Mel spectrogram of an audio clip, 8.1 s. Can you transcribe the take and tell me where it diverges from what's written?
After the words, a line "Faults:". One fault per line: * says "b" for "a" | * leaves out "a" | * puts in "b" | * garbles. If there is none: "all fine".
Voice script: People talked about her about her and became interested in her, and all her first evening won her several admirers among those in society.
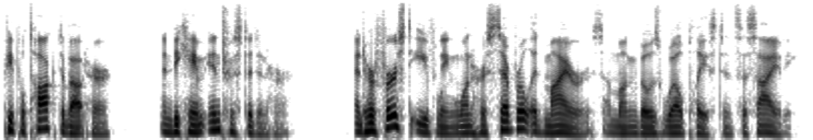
People talked about her and became interested in her, and her first evening won her several admirers among those well placed in society.
Faults:
* leaves out "about her"
* leaves out "all"
* puts in "well placed"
